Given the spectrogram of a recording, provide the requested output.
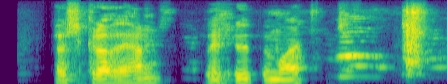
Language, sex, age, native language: Icelandic, male, 40-49, Icelandic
